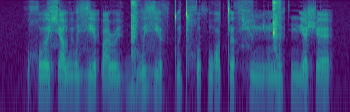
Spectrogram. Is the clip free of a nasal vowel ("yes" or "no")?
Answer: yes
